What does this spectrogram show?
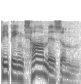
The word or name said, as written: Peeping Tomism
